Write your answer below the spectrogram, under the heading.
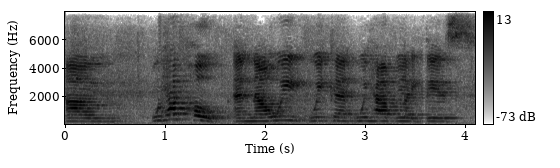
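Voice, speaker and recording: With a Spanish accent, a woman speaks at a very slow pace in a high voice with ordinary pitch variation. The room echo is audible and the background noise is noticeable. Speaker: human rights activist. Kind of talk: interview. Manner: halting.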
